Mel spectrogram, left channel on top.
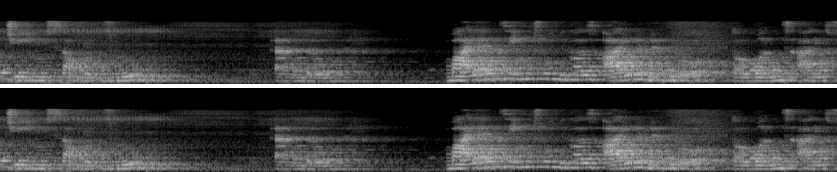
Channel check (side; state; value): both; identical; correlation 1.00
